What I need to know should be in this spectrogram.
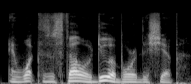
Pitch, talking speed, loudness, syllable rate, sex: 125 Hz, 285 wpm, -15 LUFS, 6.6 syllables/s, male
